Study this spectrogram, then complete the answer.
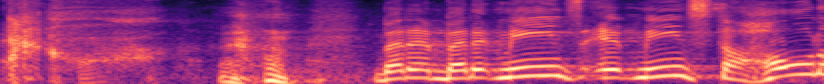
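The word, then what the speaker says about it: ἔχω: It's actually echo. You got to say it like that, echo.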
